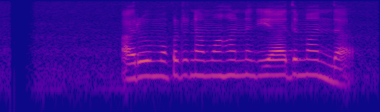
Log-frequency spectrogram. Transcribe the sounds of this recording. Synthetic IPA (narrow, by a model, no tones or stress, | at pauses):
aɾuːmokəʈənamaɦanːəɡijaːd̪əmand̪a̰ː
